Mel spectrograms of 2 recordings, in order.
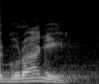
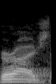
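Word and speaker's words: Gurage: And when we went to Ethiopia, we preached the gospel among a group of people who had never heard about Jesus before called the Guragi. That's not garage, that's Guragi, the way you pronounce it.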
